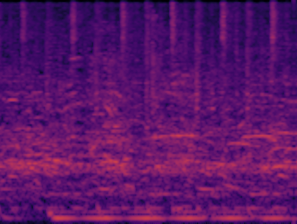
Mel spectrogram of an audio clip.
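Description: A crowd gathered with flags, banners and posters outside a TMC office in Falta, Bengal, after election results, heard as a dense murmur of many voices with a reporter talking over the babble.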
